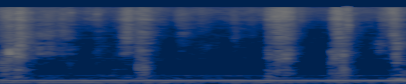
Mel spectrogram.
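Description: Faint handling of a tarot deck: cards rubbing and sliding against each other in the hands, with a few soft rubs over a steady low hum.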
